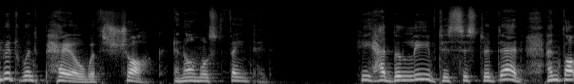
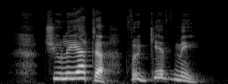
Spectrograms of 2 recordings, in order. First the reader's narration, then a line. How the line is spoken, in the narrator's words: he begged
